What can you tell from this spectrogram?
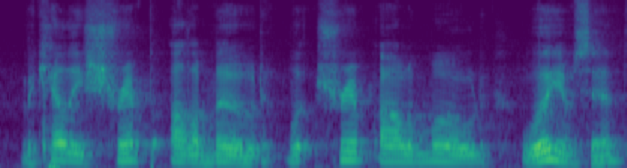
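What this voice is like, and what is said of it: Bad put-on Southern accent. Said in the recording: “I did the Southern accent again. Still bad”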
